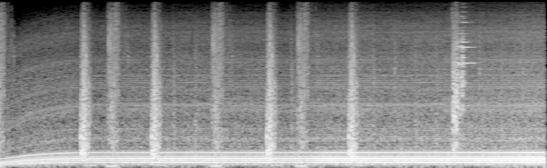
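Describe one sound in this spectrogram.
Quick footsteps thud on grass at a running pace.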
